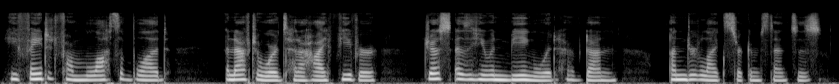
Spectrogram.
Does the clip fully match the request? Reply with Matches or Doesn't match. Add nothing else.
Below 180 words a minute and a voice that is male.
Doesn't match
